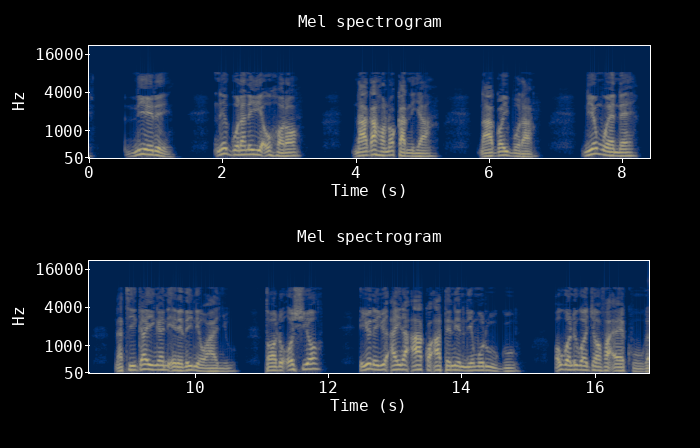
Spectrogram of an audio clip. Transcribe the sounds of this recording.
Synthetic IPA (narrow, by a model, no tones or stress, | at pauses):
nieɾe | neɡoɾaneiɾiɛoɦɔɾɔ | naɡaɦɔnɔkania | naɡɔiboɾa | niemwɛnɛ | natiːɡaiŋɛnieɾeðeinewaɲu | tɔːdoʔoɕiɔ | eɲweneɲweʔaiɾaʔakɔʔatenieneniemoɾuːɡu | oɣwɔneɣwɔd͡ʒɛhɔva̰ʔɛːkʰuːɣa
